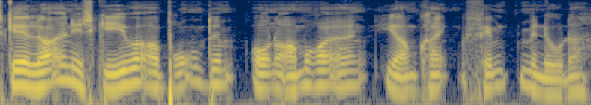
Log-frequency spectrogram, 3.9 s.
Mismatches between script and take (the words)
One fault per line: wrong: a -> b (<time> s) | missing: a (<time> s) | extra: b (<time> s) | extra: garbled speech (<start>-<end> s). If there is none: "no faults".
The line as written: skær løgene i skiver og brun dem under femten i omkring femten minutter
wrong: femten -> omrøring (1.9 s)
